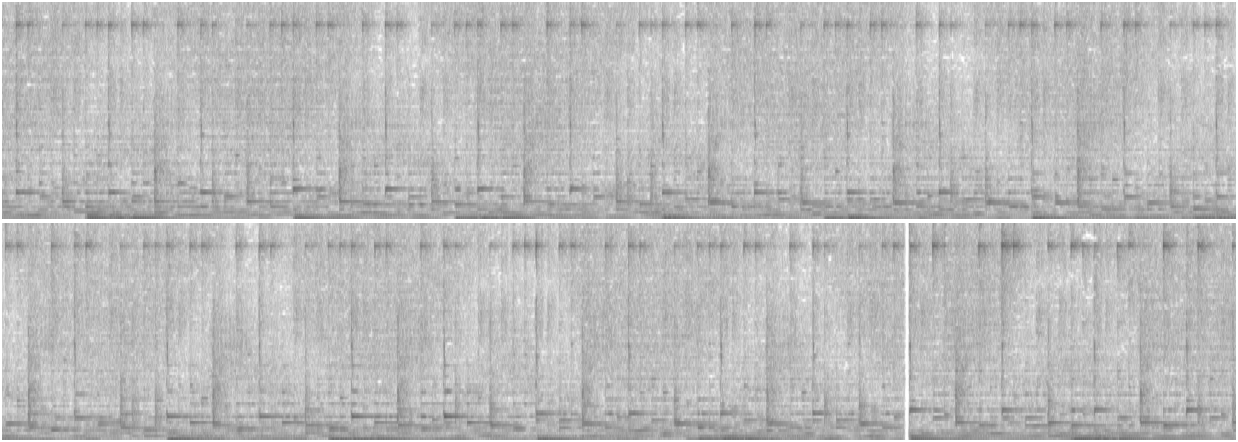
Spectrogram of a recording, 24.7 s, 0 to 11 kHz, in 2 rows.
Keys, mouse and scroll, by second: 0.4 r, 3.2 click, 3.6 ctrl+z, 6.2 s, 9.9 click, 10.1 Tab, 10.4-12.2 middle drag, 12.2 shift+middle click, 12.8 middle click, 13.2 shift+middle click, 13.9 ctrl+middle click, 14.2 middle click, 14.6 Tab, 15.5 ctrl+r, 15.6 click, 18.0 click, 18.4 ctrl+r, 18.6 click, 21.1 click, 21.3 middle click, 22.2 click, 22.8 3, 23.0 click, 23.2 middle click, 24.4 click.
